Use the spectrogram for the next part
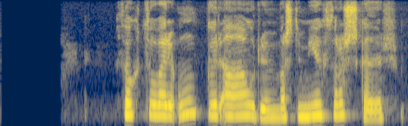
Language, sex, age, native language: Icelandic, female, 15, Icelandic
